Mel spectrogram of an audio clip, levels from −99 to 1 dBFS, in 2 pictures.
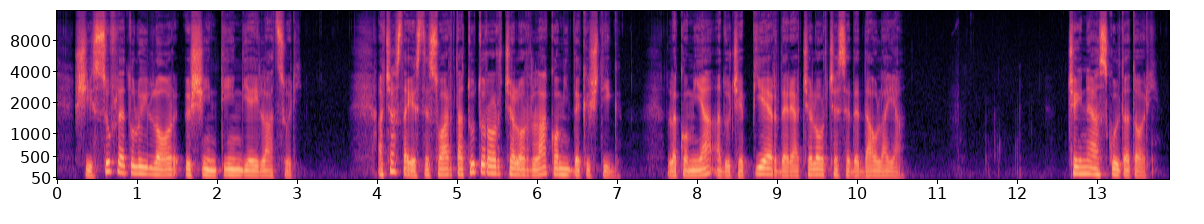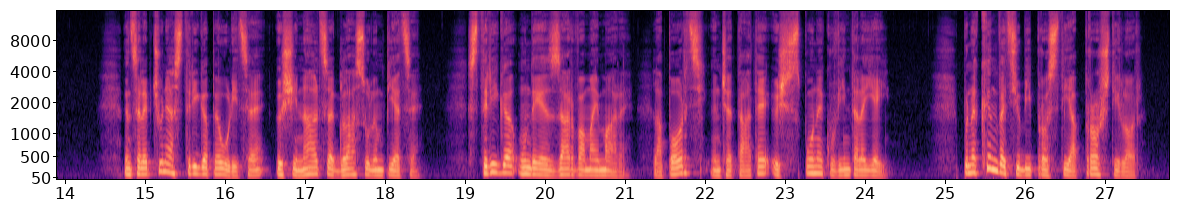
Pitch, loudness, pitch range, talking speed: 115 Hz, -19 LUFS, 100-130 Hz, 115 wpm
